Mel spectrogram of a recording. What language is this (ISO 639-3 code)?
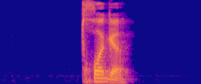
fra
